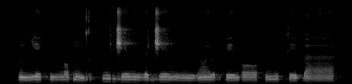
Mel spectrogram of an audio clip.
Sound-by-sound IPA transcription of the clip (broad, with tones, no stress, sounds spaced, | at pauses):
ũ˨ ɲ eː˦˨ k͡p ɨ˧ ŋ ɔ˧ ɓ ũ˨ d u˨˦ kʷ iː˦ d͡ʒ eː˧ w ɨ˨ l ə˦˨ d͡ʒ eː˦ w u˨ w u˨ l ɔ̃˦ l ə˨ k͡p e˧ w ɔ˦ | v u˧ k e˨ ɓ aː˨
